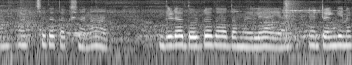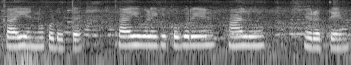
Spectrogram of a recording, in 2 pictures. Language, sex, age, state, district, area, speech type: Kannada, female, 18-30, Karnataka, Gadag, urban, spontaneous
